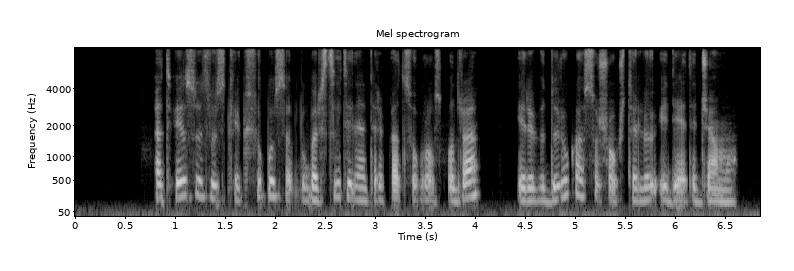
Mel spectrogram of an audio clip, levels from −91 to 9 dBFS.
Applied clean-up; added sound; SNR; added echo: neural diffusion model UNIVERSE++.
